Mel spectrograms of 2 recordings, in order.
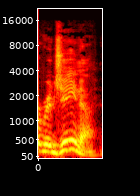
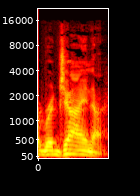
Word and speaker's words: Regina: So anyways, I'm in this, and I said, I'm going to Regina. And they said, no, you're going to Regina. – Yes. – And I said, is that how you pronounce it? Yeah, you pronounce it Regina.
